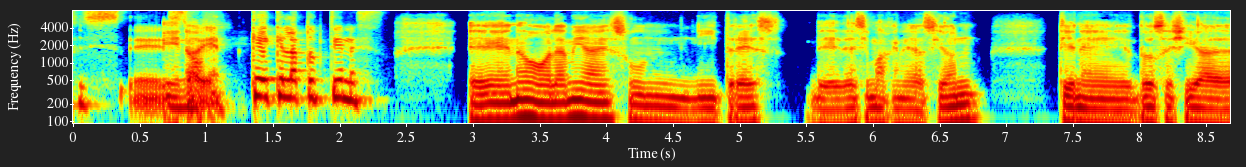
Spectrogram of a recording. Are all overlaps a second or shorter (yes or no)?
yes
